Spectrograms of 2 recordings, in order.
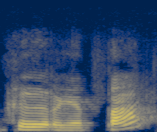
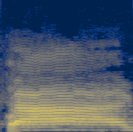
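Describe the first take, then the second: First: The word is said with all three syllables. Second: The middle syllable is dropped, leaving two syllables. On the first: This is the adult target form. The speaker calls it right. "bunyi yang seharusnya diujarkan "kereta"" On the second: A young child simplifies the word. The speaker calls it wrong.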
